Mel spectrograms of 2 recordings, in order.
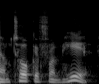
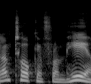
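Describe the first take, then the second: First: Softer, lower echo of "I'm talking from here"; softer repeat. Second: Said in the usual way. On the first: Shown as a demonstration.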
